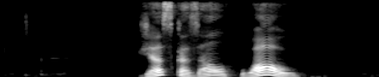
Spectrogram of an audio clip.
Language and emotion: Russian, positive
